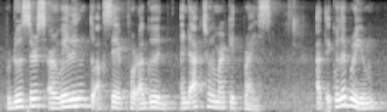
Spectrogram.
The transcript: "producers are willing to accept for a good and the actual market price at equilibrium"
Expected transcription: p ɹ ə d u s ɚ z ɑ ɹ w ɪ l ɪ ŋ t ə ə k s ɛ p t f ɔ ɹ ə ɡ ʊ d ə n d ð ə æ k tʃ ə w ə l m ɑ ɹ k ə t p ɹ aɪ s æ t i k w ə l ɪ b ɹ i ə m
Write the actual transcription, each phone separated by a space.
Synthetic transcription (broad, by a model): p ɹ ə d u s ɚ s ɑ ɹ w ɪ l ɪ ŋ t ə ə k s ɛ p t f ɔ ɹ ə ɡ ʊ d ə n d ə k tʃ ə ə l m ɑ ɹ k ə t p ɹ aɪ s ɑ t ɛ k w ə l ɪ b ɹ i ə m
